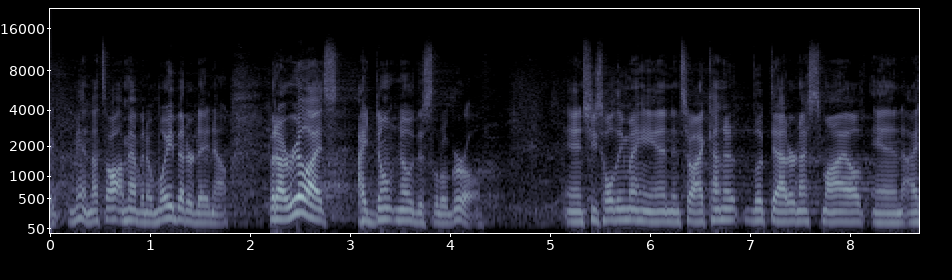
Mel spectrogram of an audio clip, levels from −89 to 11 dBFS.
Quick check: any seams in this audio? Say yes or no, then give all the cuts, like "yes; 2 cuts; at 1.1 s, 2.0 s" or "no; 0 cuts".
no; 0 cuts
